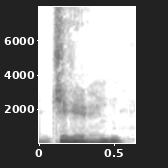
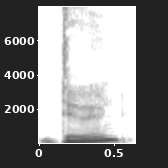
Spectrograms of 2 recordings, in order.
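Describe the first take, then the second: First: The word starts with a J sound. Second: The word starts with a clear D sound. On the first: This is the British way to say it. "British is J O O N" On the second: This is the American way to say it. "It's actually pronounced like like D O O N"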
